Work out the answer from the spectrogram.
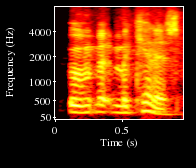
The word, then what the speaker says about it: McInnes: Like Ben Chappelle and him are really good um McInness or McKenna. What? Whatever the hell, how do you pronounce his name? McKinnis.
